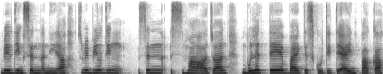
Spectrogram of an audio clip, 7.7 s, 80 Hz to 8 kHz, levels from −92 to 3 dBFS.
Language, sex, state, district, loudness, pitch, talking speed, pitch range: Mizo, female, Mizoram, Aizawl, -16 LUFS, 230 Hz, 150 wpm, 225-245 Hz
